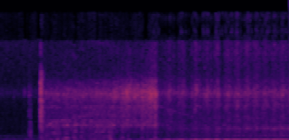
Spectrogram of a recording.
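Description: Crank and catch, then a lumpy uneven cold idle with a stumbling beat about three to four per second, pointing to a misfire.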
